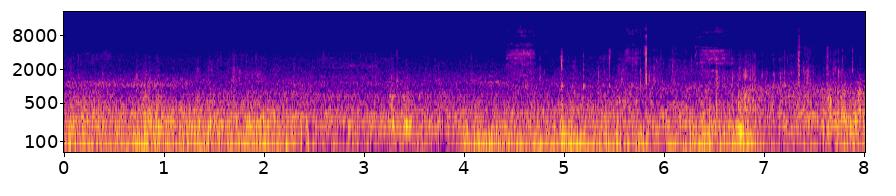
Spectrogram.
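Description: Steady low rumble of wind buffeting the camera's microphone beside the water, with a few short scratchy rustles and clicks of the spinning reel and rod being handled from about halfway through.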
